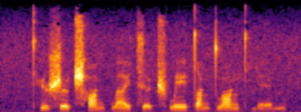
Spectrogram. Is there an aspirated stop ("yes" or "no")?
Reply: yes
